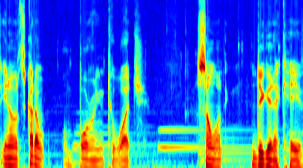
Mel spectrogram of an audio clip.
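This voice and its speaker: Flat, monotone delivery in a non-native accent, with music in the background. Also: man. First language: not English. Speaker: gaming video creator. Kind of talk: gameplay commentary. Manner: halting.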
